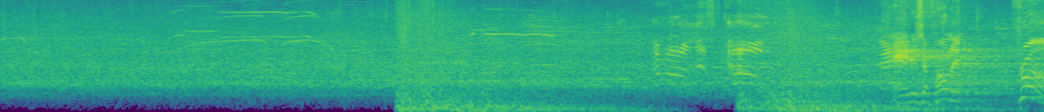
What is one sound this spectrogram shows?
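A large crowd cheers in an echoing arena.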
